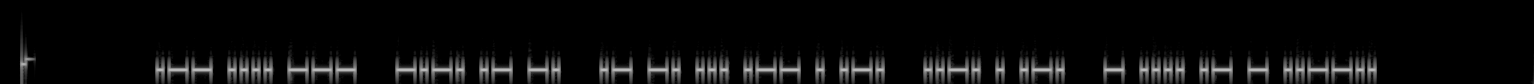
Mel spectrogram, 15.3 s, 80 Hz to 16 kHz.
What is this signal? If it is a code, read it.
Morse code, heard as a keyed tone, about 19 wpm, 700 Hz. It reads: WHO CAN ANSWER FER THAT?
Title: Sentences from Top 300 Words and Abbreviations 20wpm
